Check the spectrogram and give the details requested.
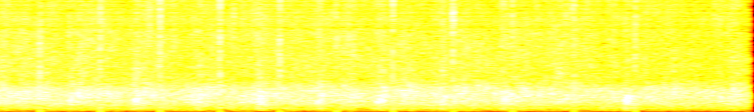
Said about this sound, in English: I'd like him to stand, if he would, so we can give him a round of applause.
